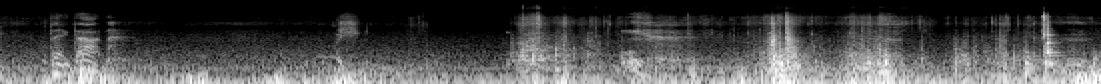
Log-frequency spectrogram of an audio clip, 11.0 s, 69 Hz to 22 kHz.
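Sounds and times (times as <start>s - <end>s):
scrap metal knocking and clattering: 5.1s - 6.4s, 7.4s - 10.8s
short scraping: 5.1s - 6.6s.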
